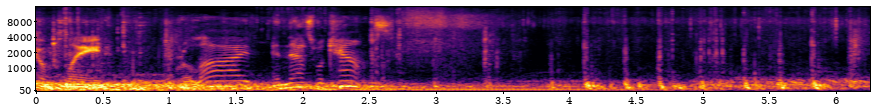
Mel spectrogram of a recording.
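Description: Footsteps thud on wooden steps.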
